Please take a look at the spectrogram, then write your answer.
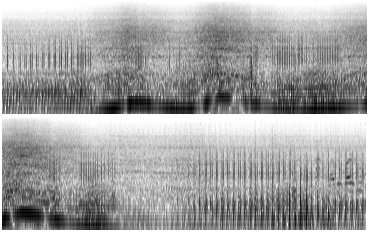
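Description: A Suzuki Carry pickup truck engine idles steadily with the air conditioning on, a faint rhythmic chug, its pitch rising and falling a few times while someone talks over it.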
